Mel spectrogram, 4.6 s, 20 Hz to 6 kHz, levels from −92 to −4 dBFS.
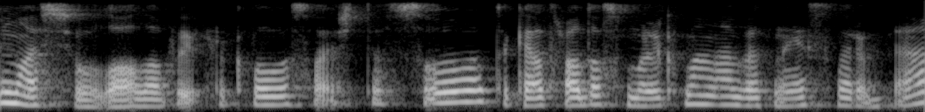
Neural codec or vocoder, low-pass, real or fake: vocoder, 22.05 kHz, 80 mel bands, Vocos; 5.4 kHz; fake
